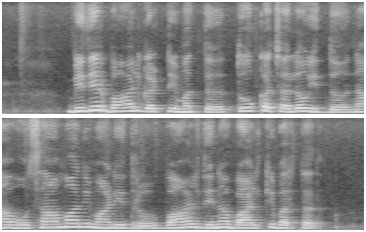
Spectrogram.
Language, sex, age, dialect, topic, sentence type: Kannada, female, 41-45, Northeastern, agriculture, statement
